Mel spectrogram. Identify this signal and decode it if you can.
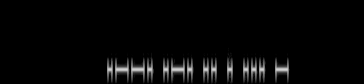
Morse code, heard as a keyed tone, about 32 wpm, 700 Hz. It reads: PRIEST
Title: Six Letter Words - 30wpm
